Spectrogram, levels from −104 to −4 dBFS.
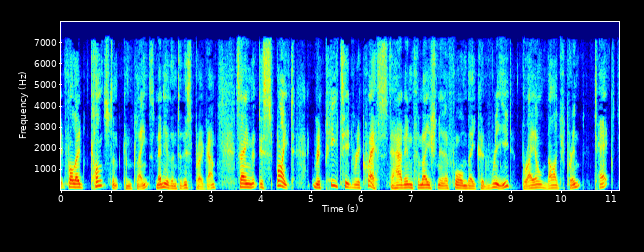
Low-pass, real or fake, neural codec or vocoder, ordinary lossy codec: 7.2 kHz; fake; codec, 44.1 kHz, 7.8 kbps, Pupu-Codec; MP3, 48 kbps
